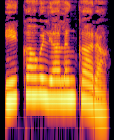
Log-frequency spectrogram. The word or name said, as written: ಏಕಾವಳ್ಯಾಲಂಕಾರ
